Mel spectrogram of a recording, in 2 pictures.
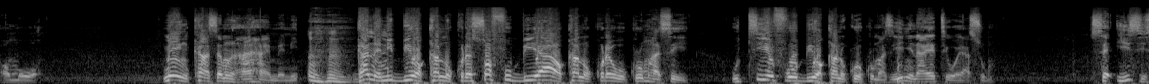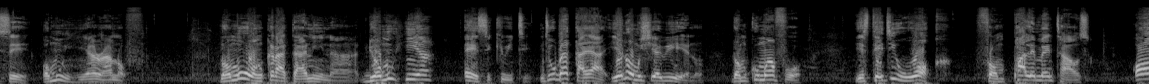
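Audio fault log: No audible faults detected.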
